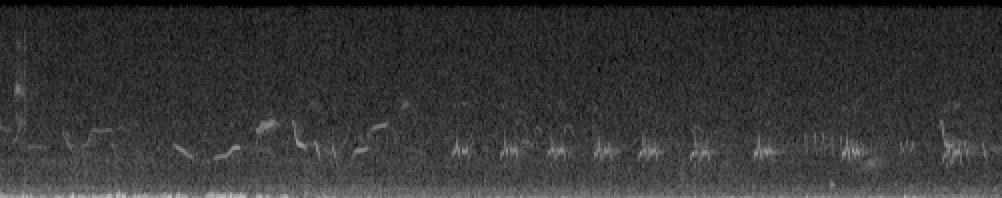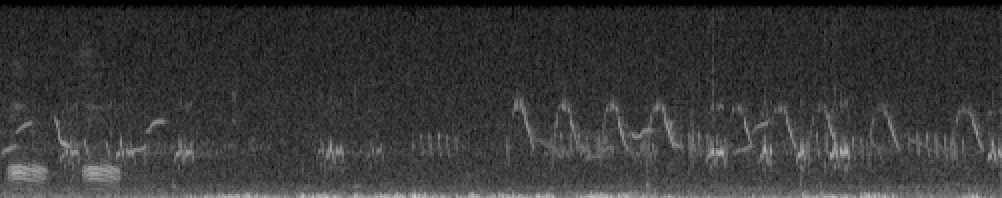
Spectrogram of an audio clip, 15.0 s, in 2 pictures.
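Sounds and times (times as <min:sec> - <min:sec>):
birds chirping: 0:00.0 - 0:15.0
harsh bird calls: 0:02.0 - 0:09.0.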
